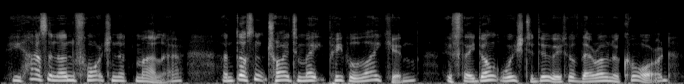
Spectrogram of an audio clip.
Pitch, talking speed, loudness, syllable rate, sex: 165 Hz, 210 wpm, -20 LUFS, 5.2 syllables/s, male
